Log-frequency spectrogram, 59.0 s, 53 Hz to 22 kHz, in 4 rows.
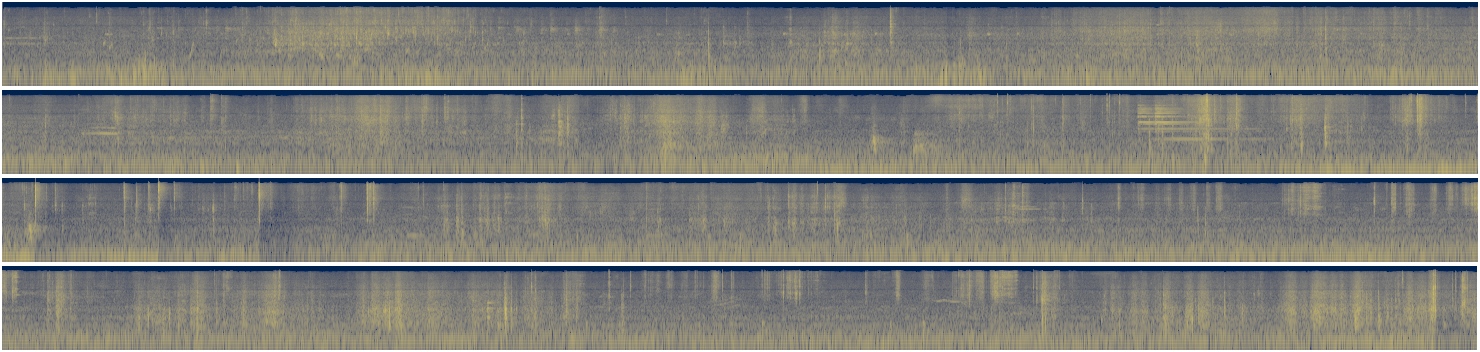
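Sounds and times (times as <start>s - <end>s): low steady rumble: 0.0s - 59.0s
leaf and basket rustling: 10.4s - 14.5s, 15.5s - 59.0s
cleaver scraping onion: 40.7s - 44.7s, 53.1s - 54.8s.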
